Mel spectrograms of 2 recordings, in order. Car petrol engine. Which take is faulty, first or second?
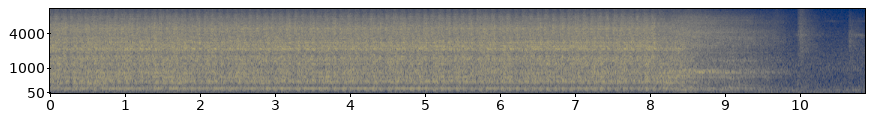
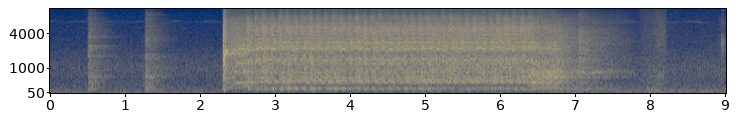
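second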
